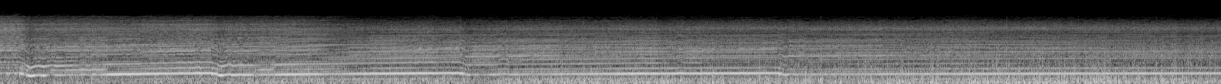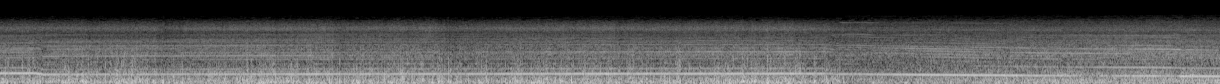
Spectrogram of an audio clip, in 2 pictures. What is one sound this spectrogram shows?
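Wind roars past loudly.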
